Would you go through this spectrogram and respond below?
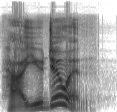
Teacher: Notice how he drops the G at the end.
